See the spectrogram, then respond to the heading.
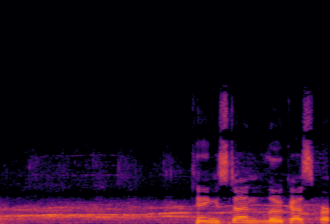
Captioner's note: audience applauding and cheering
